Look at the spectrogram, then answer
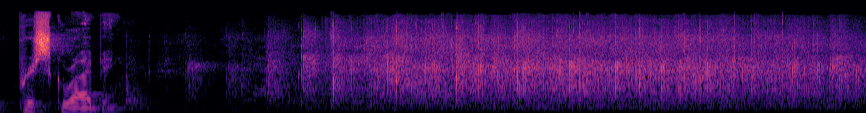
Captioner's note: applause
